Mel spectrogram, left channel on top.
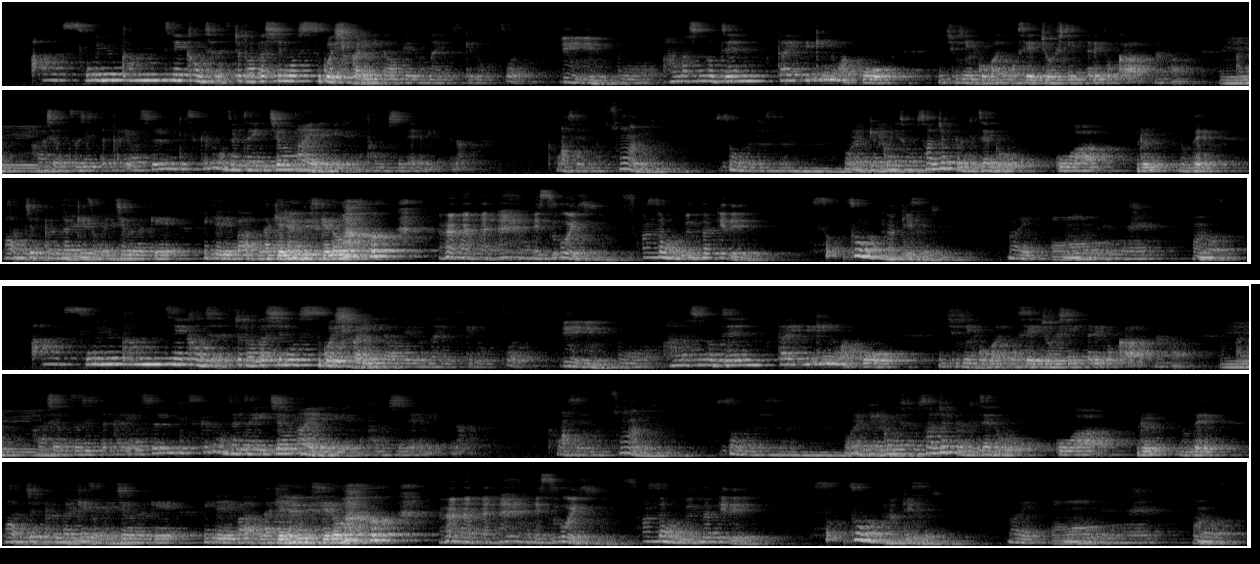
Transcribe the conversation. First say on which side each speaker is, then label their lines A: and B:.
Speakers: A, on the left; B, on the left.
A: ああ、そういう感じかもしれないです。ちょっと私もすごいしっかり見たわけではないですけど、
B: はいはい。
A: そうですね。
B: ええ、ええ、
A: あの、話の全体的にはこう、主人公がもう成長していったりとか、
B: はい。
A: なんか、
B: え
A: あの、話が通じてたりはするんですけども、
B: え、
A: 全然一話単位で見ても楽しめるみたいな
B: うん。
A: 構成になってて、
B: あ、そうなんですね。
A: そうなんですよね。
B: うーん、
A: もうね、
B: うん、
A: 逆にその30分で全部終わるので、
B: うん、うん。はあ、
A: 30分だけその1話だけ見てれば泣けるんですけど、
B: はあ、ええ、は
A: <laughs> は
B: い。<laughs>
A: い。<laughs>
B: え、すごいですね。30分だけで
A: そうなんです。そ、そうなんですよ。
B: 泣けるんですね。
A: はい。
B: ああ、
A: なので、
B: はい。
A: まあ、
